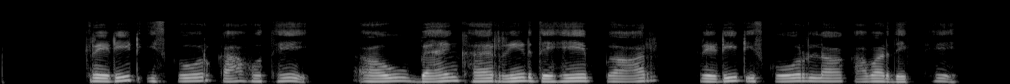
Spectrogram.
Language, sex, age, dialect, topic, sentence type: Chhattisgarhi, male, 31-35, Eastern, banking, question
